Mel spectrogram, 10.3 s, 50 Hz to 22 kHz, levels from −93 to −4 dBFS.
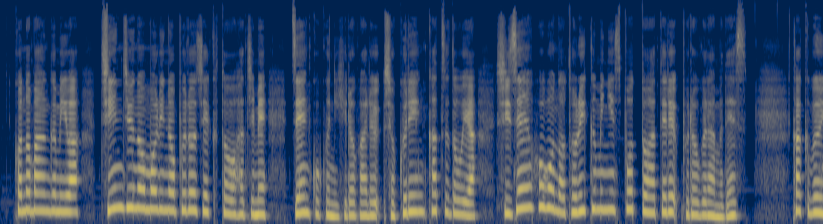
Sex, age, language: male, 20-39, Japanese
